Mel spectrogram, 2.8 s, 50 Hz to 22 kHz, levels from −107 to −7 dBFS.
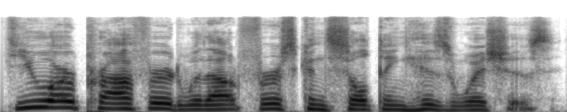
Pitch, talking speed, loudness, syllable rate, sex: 165 Hz, 170 wpm, -18 LUFS, 5.4 syllables/s, male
